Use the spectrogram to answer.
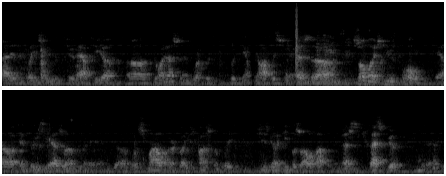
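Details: Spasmodic dysphonia in a man who lives with the voice condition himself.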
